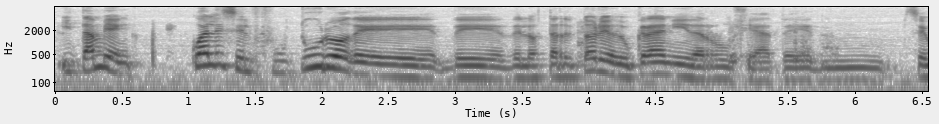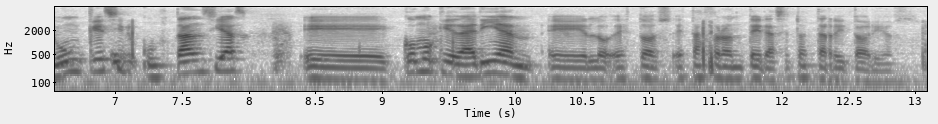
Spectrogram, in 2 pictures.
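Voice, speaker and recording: A man's voice: mid-range voice, expressive, unhurried, slight background noise. A man interviewing conversationally on the radio, hesitantly feeling his way through his questions.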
